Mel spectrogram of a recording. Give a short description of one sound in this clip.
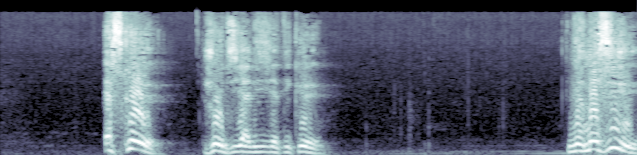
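A man speaks with animation into a close microphone, in short bursts.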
